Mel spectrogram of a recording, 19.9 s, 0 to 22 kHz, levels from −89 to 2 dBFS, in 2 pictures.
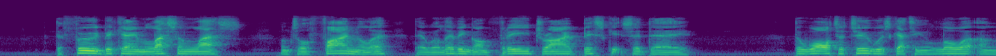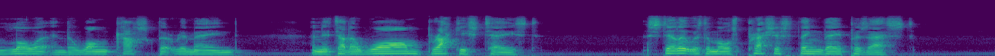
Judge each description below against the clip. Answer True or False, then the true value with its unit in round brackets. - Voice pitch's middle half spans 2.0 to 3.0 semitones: True (2.5 semitones)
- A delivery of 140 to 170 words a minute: True (145 wpm)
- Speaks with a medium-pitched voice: False (115 Hz)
